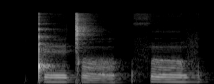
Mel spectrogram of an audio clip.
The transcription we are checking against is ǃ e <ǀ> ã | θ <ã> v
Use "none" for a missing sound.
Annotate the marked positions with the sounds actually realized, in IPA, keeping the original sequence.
ǀ, ɐ̃

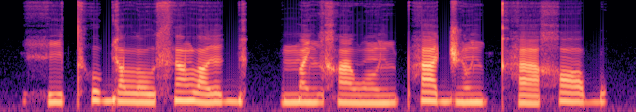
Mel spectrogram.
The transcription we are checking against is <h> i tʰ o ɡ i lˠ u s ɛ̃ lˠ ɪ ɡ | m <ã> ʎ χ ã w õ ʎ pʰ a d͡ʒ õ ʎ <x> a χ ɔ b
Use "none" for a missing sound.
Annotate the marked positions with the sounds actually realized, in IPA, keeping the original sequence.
h, ã, kʰ

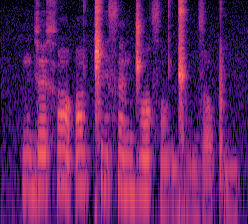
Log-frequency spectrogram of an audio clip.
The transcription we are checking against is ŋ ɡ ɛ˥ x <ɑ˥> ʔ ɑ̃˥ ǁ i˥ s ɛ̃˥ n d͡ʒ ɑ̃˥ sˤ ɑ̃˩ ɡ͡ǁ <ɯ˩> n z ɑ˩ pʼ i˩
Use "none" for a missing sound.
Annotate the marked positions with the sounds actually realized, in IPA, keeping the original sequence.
ɑ̃˥, u˩

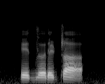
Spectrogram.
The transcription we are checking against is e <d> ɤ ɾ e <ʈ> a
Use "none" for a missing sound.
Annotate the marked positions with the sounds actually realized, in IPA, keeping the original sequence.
d, ʈ

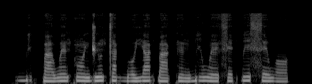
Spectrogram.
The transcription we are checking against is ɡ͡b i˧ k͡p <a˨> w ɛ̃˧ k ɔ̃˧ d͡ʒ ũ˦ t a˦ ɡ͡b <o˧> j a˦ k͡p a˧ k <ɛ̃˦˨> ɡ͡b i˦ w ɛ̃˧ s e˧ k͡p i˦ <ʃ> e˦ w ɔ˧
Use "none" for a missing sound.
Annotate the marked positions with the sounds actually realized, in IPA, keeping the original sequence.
a˨, o˧, ɛ̃˧, s

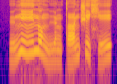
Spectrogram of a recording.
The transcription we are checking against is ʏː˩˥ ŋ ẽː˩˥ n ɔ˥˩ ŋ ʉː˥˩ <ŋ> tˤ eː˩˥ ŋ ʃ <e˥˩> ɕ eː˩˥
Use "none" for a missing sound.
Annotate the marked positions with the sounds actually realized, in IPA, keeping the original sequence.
ŋ, e˥˩

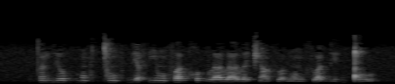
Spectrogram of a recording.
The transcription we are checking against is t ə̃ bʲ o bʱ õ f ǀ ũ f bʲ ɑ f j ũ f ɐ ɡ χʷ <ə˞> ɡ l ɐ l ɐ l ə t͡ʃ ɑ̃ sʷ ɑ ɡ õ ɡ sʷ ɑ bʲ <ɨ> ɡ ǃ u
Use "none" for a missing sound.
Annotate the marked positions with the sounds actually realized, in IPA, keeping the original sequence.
ɐ, ɨ

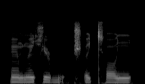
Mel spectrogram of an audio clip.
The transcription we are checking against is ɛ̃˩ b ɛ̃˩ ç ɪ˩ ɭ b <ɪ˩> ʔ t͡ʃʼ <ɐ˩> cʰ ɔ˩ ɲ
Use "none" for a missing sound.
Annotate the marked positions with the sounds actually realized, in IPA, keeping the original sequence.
ɪ˩, ə˩

